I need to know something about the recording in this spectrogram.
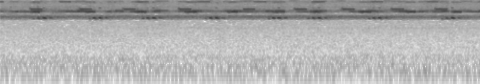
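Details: Crickets on a warm, humid Midwestern summer night, many calling together in steady high-pitched pulsed chirps stacked in several shrill bands, a dense shimmering chorus with a faint low rumble beneath.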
